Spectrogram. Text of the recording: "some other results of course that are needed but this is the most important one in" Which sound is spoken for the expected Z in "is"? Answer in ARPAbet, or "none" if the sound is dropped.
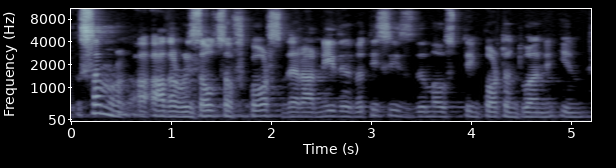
Z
